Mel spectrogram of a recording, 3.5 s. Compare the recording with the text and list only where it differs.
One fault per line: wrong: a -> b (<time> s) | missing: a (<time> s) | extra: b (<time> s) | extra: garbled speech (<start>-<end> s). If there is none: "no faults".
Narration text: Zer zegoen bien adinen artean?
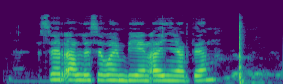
extra: alde (0.9 s)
